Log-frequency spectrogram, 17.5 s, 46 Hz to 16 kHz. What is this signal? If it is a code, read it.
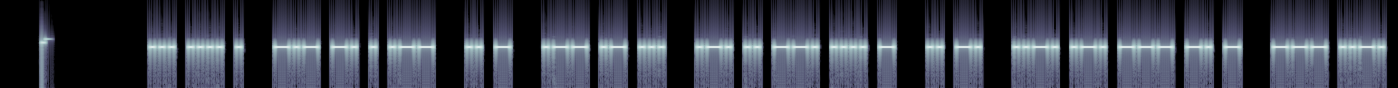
Morse code, heard as a keyed tone, about 20 wpm, 700 Hz. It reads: SHE KNEW IT WAS RIGHT IN FRONT OF
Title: Sentences from Top 1000 Words - Review Part 2 - 20wpm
